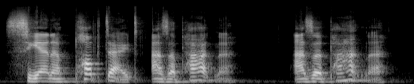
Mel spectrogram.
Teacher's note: I never say 'as her' in normal conversation. I'm more likely to say, /æzə/.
